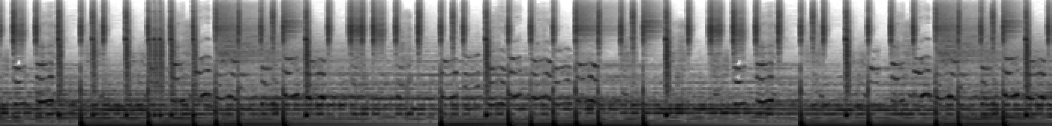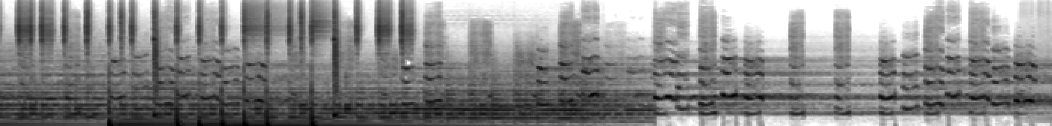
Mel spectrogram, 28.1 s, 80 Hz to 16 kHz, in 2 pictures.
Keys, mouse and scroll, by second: 4.3 g, 7.7 click, 9.0 shift+a, 11.8 shift+a, 12.9 g, 13.4 z, 16.1-16.5 middle drag, 17.6 middle click, 18.5-19.2 s, 19.1 click, 19.5 s, 20.4 click, 21.4-22.8 drag, 23.8-25.2 drag, 25.0 KP_0, 26.8-28.0 drag.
